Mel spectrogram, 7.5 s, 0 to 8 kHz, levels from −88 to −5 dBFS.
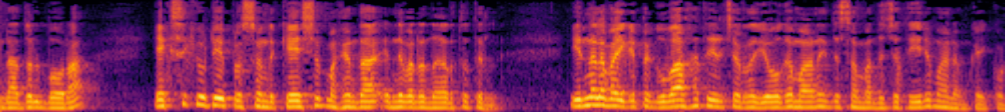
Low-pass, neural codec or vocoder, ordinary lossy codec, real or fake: none; none; none; real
